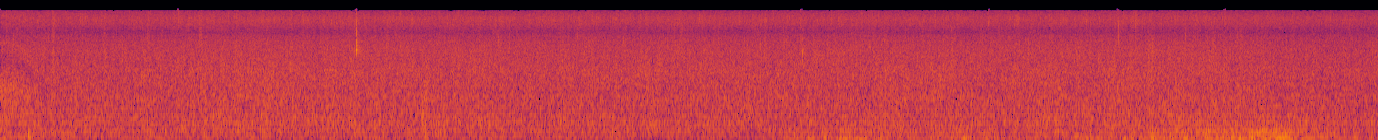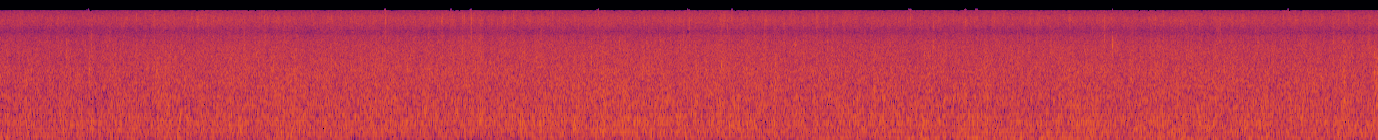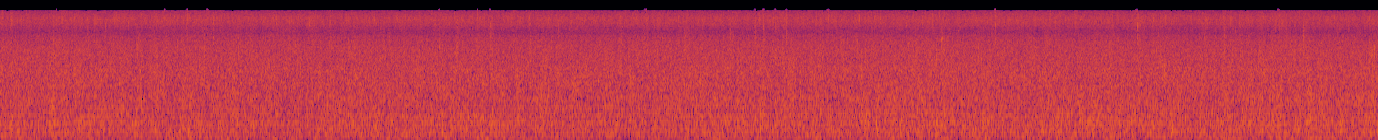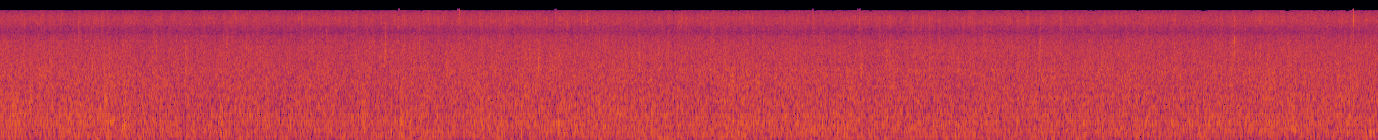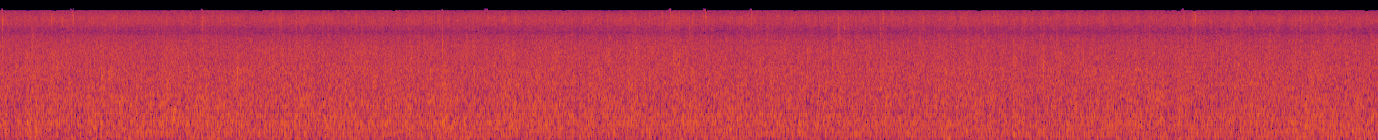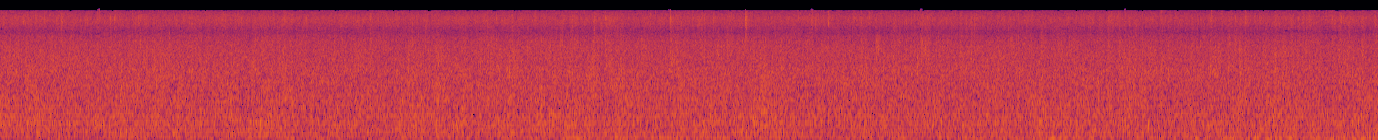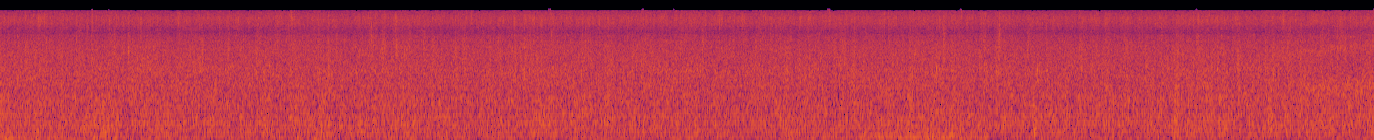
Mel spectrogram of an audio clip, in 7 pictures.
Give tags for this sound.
nature
storm
rainfall
weather
rain
looping
seamless
field-recording

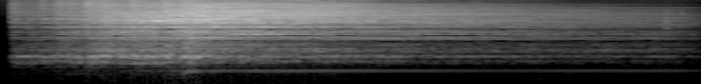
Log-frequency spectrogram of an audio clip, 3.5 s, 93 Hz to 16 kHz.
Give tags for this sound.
DD2012
drums

